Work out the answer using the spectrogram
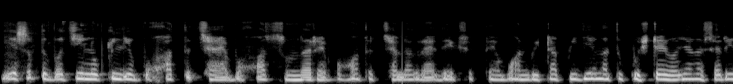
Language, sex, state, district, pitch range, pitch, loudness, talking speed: Hindi, female, Jharkhand, Sahebganj, 225-250 Hz, 235 Hz, -18 LUFS, 245 wpm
